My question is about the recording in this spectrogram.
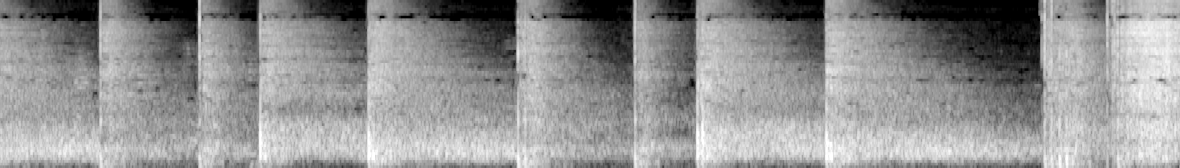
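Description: Consumer-grade aerial fireworks going off: about ten sharp reports, roughly one a second, each trailing off in a rumbling echo. Near the end comes a denser, hissing crackle.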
